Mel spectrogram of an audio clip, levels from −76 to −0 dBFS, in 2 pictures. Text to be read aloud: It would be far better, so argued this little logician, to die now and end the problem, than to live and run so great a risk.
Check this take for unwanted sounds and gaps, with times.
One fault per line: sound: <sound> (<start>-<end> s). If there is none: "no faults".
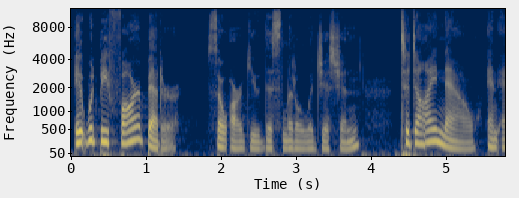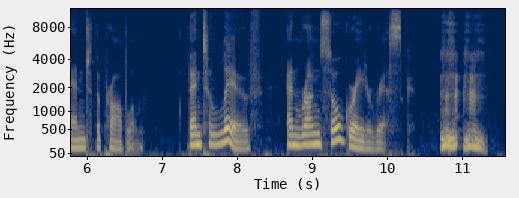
sound: throat clearing (10.7-11.4 s)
